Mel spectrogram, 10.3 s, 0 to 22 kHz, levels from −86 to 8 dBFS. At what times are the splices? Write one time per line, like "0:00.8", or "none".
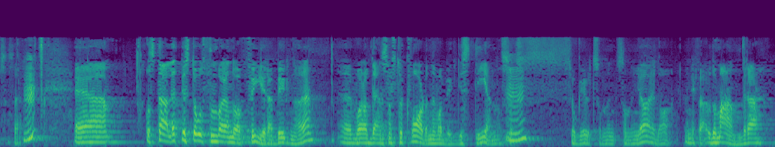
0:09.0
